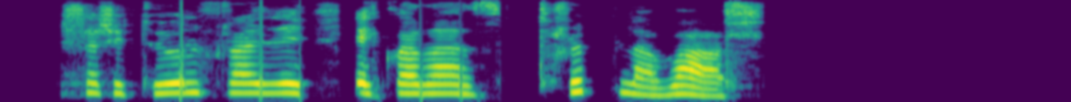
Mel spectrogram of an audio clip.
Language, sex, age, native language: Icelandic, male, 11, Icelandic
